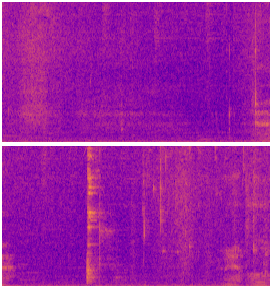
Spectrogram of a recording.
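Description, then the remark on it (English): A couple of small drops of water plink into a whiskey glass, brief and separated by a second or so, over a steady low background rumble. “water.”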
